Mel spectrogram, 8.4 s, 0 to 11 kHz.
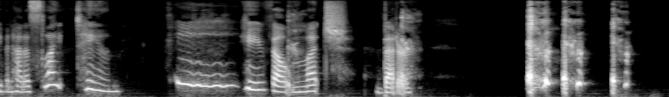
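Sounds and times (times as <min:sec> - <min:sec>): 
speech: 0:00.0 - 0:01.6, 0:02.2 - 0:05.3
person coughing: 0:03.6 - 0:03.9, 0:05.0 - 0:05.3, 0:06.6 - 0:08.0.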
